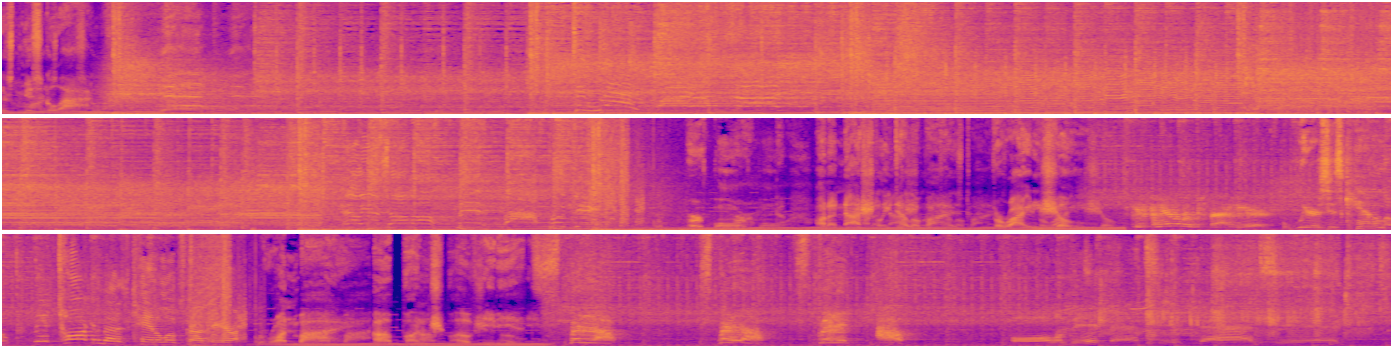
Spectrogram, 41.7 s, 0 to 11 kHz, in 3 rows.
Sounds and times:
Speech: 0:00.0 - 0:01.0, 0:20.8 - 0:26.6, 0:27.3 - 0:33.9
Music: 0:00.0 - 0:41.6.

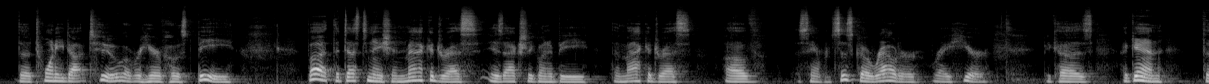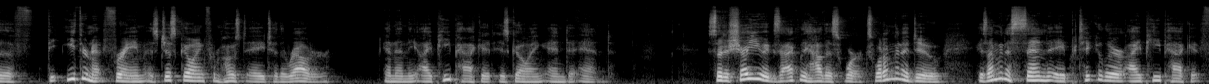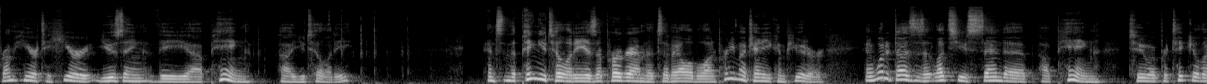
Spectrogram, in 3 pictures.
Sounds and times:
Speech: 0:00.2 - 0:02.4, 0:03.1 - 0:18.3, 0:19.2 - 0:27.8, 0:29.0 - 0:36.2.

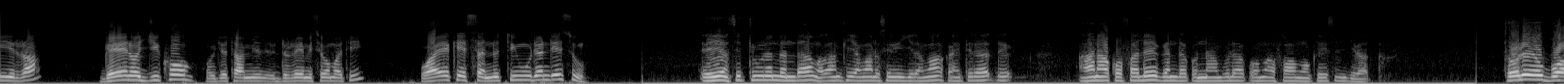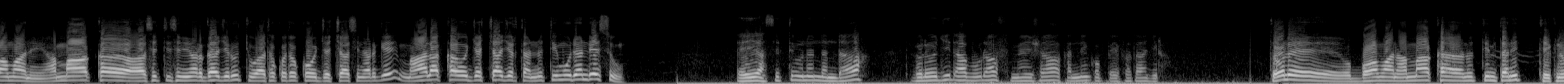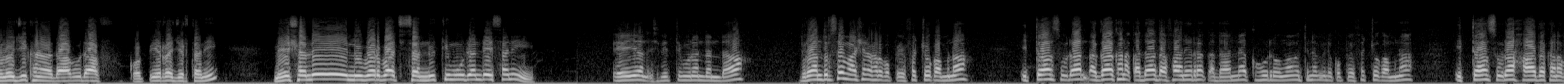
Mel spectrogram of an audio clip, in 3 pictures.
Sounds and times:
Speech: 0:00.0 - 0:00.4, 0:01.0 - 0:05.9, 0:07.0 - 0:10.2, 0:10.8 - 0:14.0, 0:15.1 - 0:21.9, 0:23.0 - 0:27.4, 0:28.3 - 0:36.7, 0:37.4 - 0:46.9.

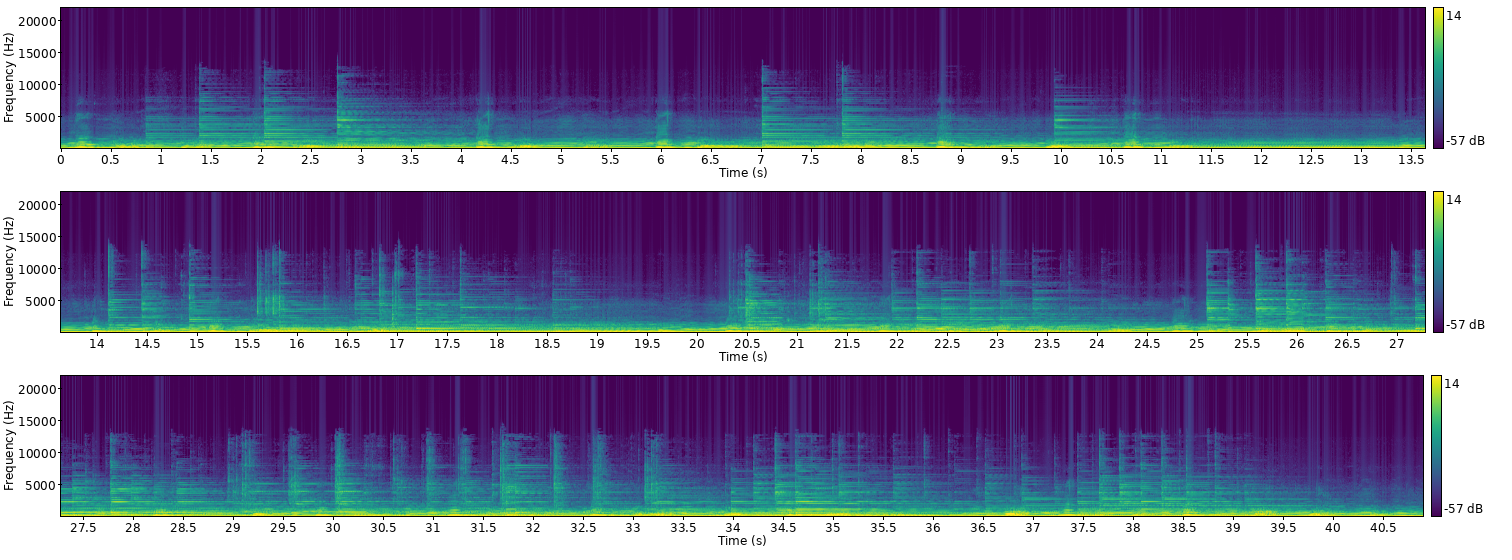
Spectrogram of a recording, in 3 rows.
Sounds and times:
Bowed string instrument: 0:00.0 - 0:40.9
Classical music: 0:14.0 - 0:40.9.

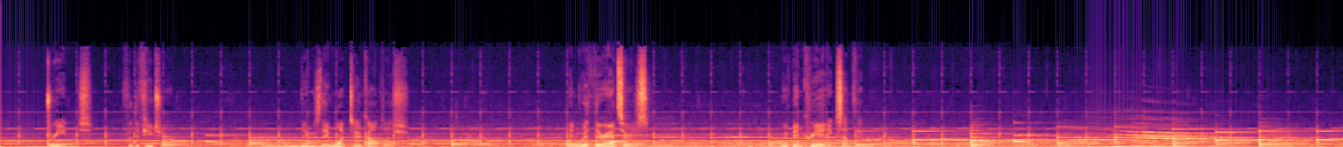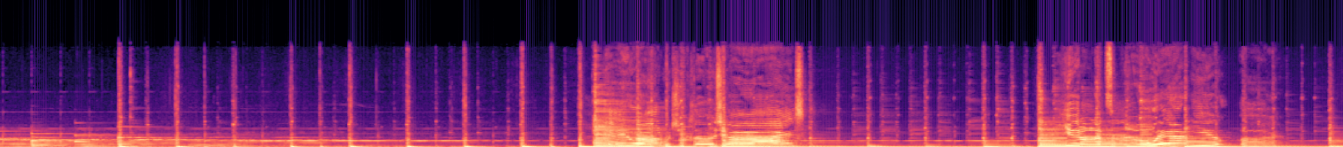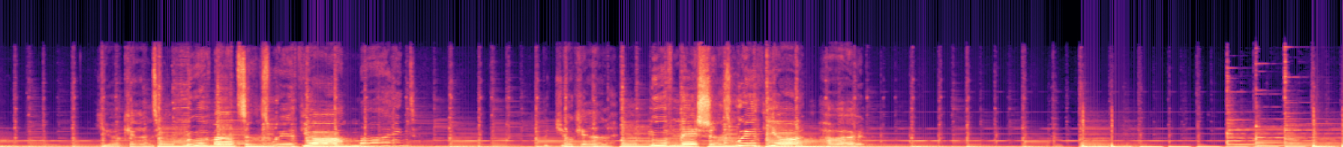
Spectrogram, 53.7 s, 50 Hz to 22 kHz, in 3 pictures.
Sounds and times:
Music: 0:00.0 - 0:53.7
Speech: 0:00.6 - 0:02.2, 0:04.0 - 0:05.4, 0:07.6 - 0:08.7, 0:10.4 - 0:11.5.

